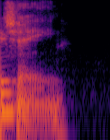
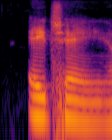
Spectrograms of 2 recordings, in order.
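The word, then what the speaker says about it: Achane: I would lean into that because, like I said, A-Chain, how do you say his last name? – A-Chain. – A-Chain.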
